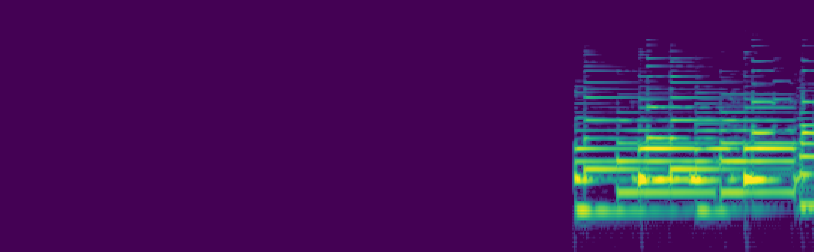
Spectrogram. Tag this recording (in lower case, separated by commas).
musical instrument, plucked string instrument, guitar, acoustic guitar, music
